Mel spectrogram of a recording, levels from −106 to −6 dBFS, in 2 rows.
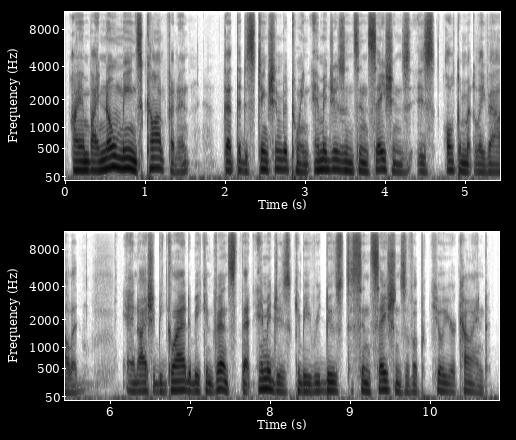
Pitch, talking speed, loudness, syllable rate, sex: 125 Hz, 195 wpm, -20 LUFS, 6.2 syllables/s, male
